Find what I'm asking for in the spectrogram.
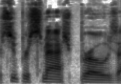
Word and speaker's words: Super Smash Bros: So the show started with Tarik versus, it was Stu Grayson from the Super Smash Brothers. Or Super Smash Bros, I guess. – Yeah. – Because I don't think they pronounce it as brothers.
